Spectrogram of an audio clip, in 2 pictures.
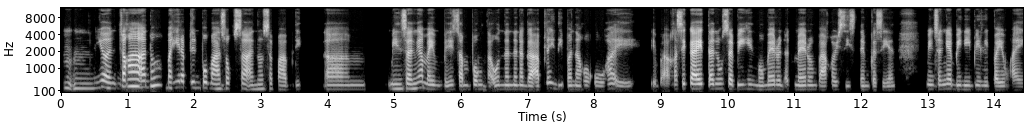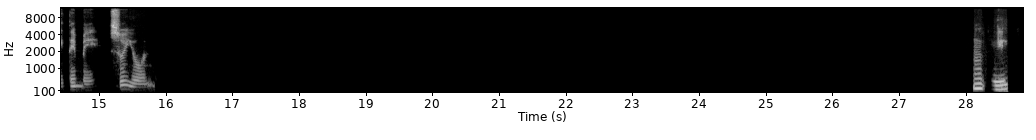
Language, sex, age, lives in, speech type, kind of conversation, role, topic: Filipino, female, 30-34, Philippines, conversation, advice, advisor, Paano ko matutuklasan kung ano talaga ang tunay kong pinahahalagahan?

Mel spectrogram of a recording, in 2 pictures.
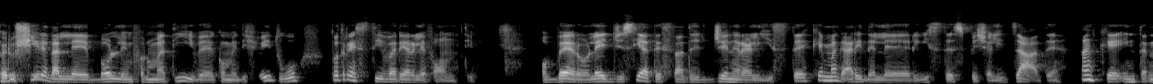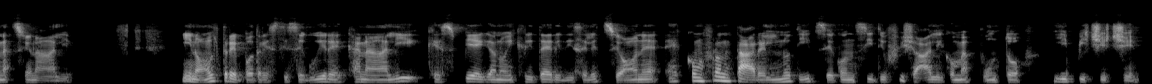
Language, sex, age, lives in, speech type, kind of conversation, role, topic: Italian, male, 40-44, Germany, read, expert-assistant, expert, Quali strategie posso usare per trovare informazioni chiare e aggiornate sui cambiamenti climatici?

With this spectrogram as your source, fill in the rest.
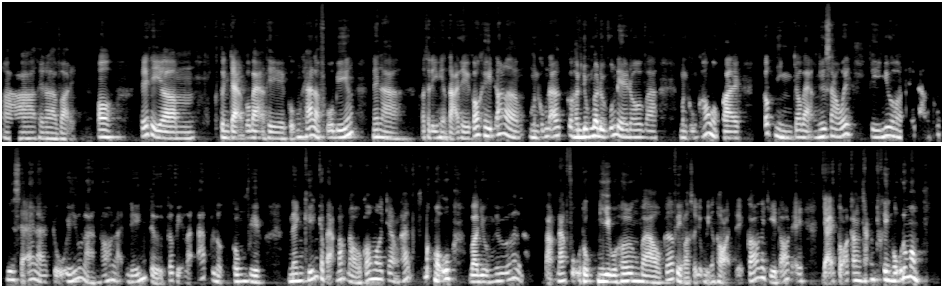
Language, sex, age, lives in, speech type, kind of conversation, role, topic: Vietnamese, male, 20-24, Vietnam, conversation, advice, advisor, Bạn thường dùng điện thoại bao lâu trước khi ngủ và điều đó có khiến bạn khó ngủ ngon không?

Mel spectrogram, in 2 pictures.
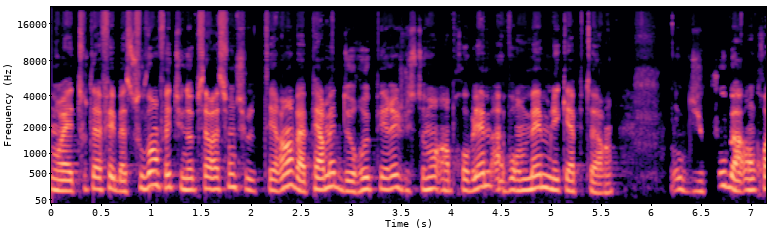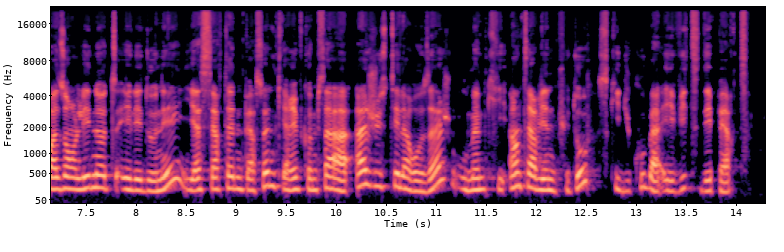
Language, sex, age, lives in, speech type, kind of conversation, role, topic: French, female, 35-39, France, read, expert-assistant, expert, Par où commencer pour profiter des innovations technologiques dans l’agriculture sans être expert ?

